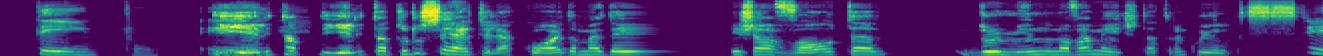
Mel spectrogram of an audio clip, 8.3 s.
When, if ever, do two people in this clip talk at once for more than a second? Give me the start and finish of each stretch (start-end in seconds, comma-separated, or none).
none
